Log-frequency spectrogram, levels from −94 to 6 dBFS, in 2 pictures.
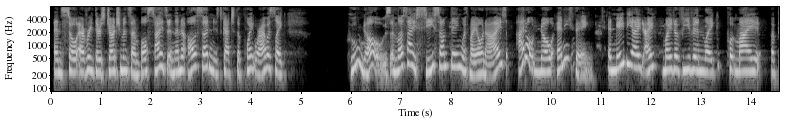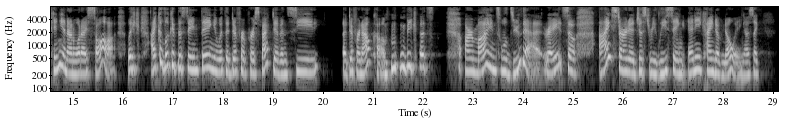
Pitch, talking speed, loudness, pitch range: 255 Hz, 185 wpm, -19 LUFS, 235-295 Hz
